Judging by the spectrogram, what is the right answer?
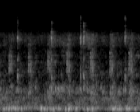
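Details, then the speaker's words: Vintage laptop during a Windows install: quick, light ticks, about three a second, as the floppy drive head steps across the disk. This is ordinary floppy seeking. "Floppy disk is seeking."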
